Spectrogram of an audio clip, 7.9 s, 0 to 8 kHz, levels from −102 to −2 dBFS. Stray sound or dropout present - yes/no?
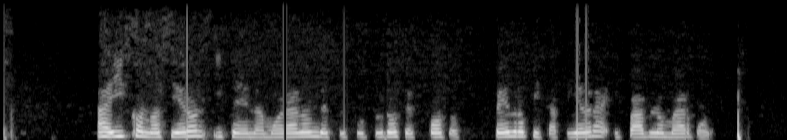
yes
